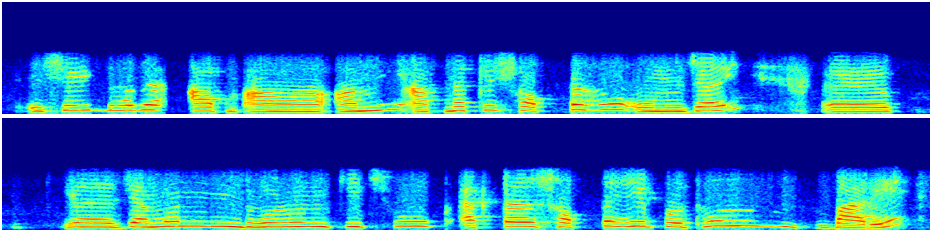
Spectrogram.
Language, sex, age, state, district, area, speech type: Bengali, female, 18-30, West Bengal, Purulia, urban, conversation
